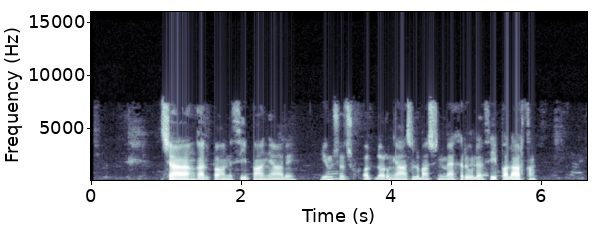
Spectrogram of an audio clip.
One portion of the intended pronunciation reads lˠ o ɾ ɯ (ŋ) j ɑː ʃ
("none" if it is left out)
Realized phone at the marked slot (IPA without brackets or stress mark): ŋ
